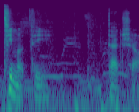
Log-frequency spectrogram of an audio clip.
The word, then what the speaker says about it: Timothy Thatcher: Ou Timothy Thatcher plutôt. Voilà, parce que le premier T on le prononce, le deuxième avec le H, non.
